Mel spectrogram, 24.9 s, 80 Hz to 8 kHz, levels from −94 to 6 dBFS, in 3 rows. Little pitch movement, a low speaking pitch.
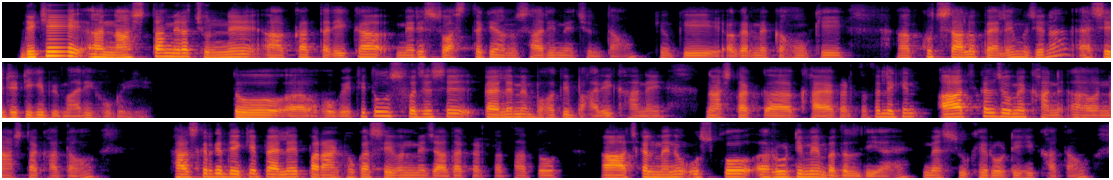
No: average, 4.1 semitones; low, 130 Hz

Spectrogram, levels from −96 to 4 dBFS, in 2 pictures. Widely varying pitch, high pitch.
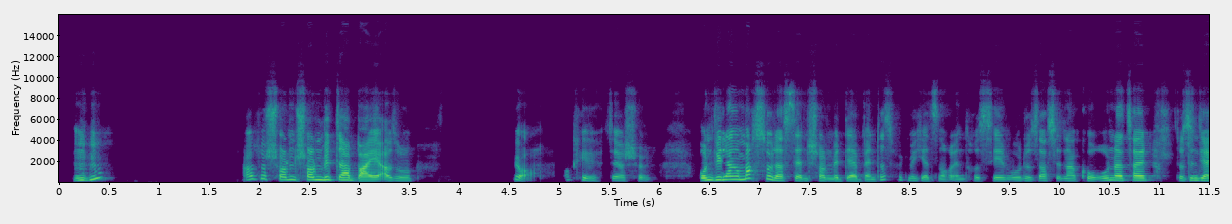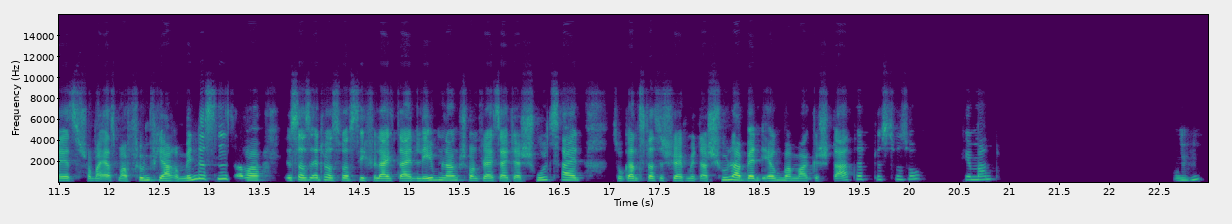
Yes: wide, 6.1 semitones; high, 200 Hz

